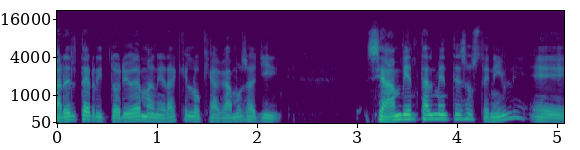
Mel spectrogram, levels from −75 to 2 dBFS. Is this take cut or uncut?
uncut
